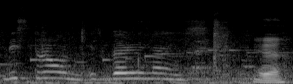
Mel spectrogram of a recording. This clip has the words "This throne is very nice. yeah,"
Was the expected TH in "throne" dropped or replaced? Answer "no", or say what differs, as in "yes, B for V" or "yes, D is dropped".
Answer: yes, T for TH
